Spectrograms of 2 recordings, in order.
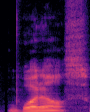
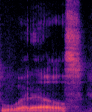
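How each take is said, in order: First: Said in the usual way. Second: Playfully dropped voice. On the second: Pretend. Reviewer stalling for the next topic, in a mock low voice. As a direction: sink it low, a mock-grave repeat. Musing aloud, repeating the question.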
